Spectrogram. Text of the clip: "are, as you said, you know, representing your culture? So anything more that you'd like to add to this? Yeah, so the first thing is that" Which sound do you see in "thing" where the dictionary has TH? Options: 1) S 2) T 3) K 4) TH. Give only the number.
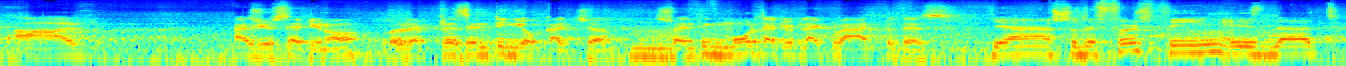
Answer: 2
